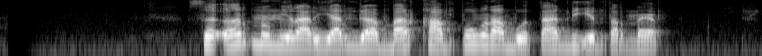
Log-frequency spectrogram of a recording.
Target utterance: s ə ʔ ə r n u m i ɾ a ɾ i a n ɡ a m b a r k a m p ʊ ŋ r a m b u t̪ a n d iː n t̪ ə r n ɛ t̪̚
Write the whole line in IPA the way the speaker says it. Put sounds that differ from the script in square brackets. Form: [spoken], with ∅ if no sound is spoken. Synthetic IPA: s ə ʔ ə r n u m i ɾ a ɾ i a n ɡ a m b a r k a m p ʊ ŋ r a m b u t̪ a n d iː n t̪ ə r n ɛ t̪̚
